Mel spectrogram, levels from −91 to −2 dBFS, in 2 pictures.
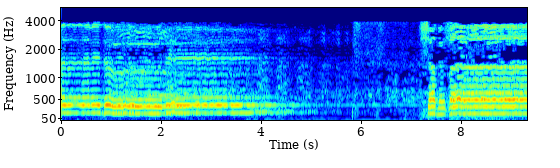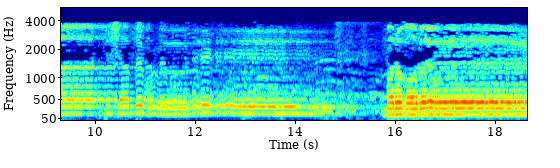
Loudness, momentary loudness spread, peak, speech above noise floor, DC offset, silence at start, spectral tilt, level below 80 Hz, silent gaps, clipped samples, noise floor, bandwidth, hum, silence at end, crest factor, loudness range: -28 LUFS; 17 LU; -10 dBFS; 35 dB; under 0.1%; 0 s; -10.5 dB/octave; -68 dBFS; none; under 0.1%; -61 dBFS; 4.1 kHz; none; 0 s; 18 dB; 16 LU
